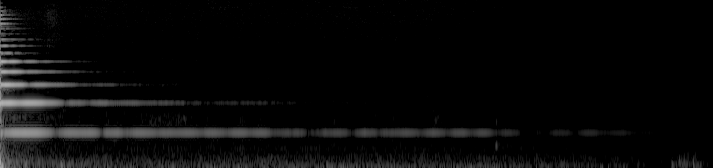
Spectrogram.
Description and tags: a multisample pack of piano strings played with a finger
